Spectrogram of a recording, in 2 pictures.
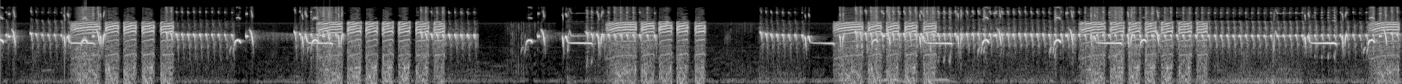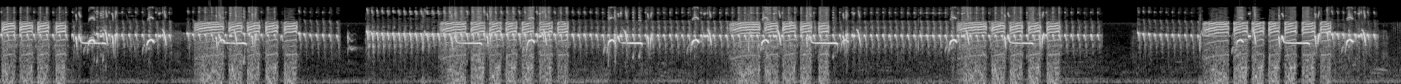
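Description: Ashy tailorbird (prenjak kepala merah) lure call: loud, rapid high chirps and buzzing trills over a steady high note, repeating in bursts of a few seconds with short breaks between them, a pikat track played to draw in small birds.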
